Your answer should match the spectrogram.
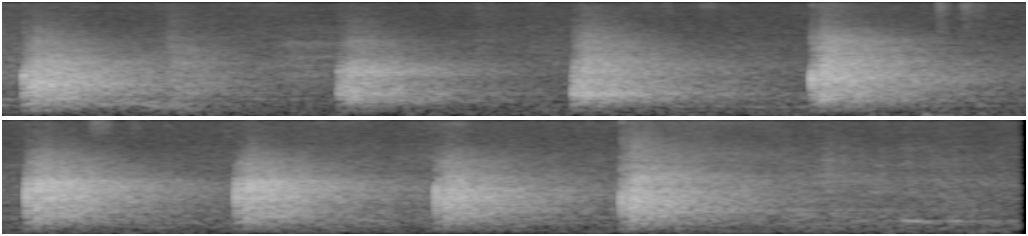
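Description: A hammer drives nails into a wooden door: eight loud, evenly spaced blows about a second apart, each with a short ringing decay. No voices.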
